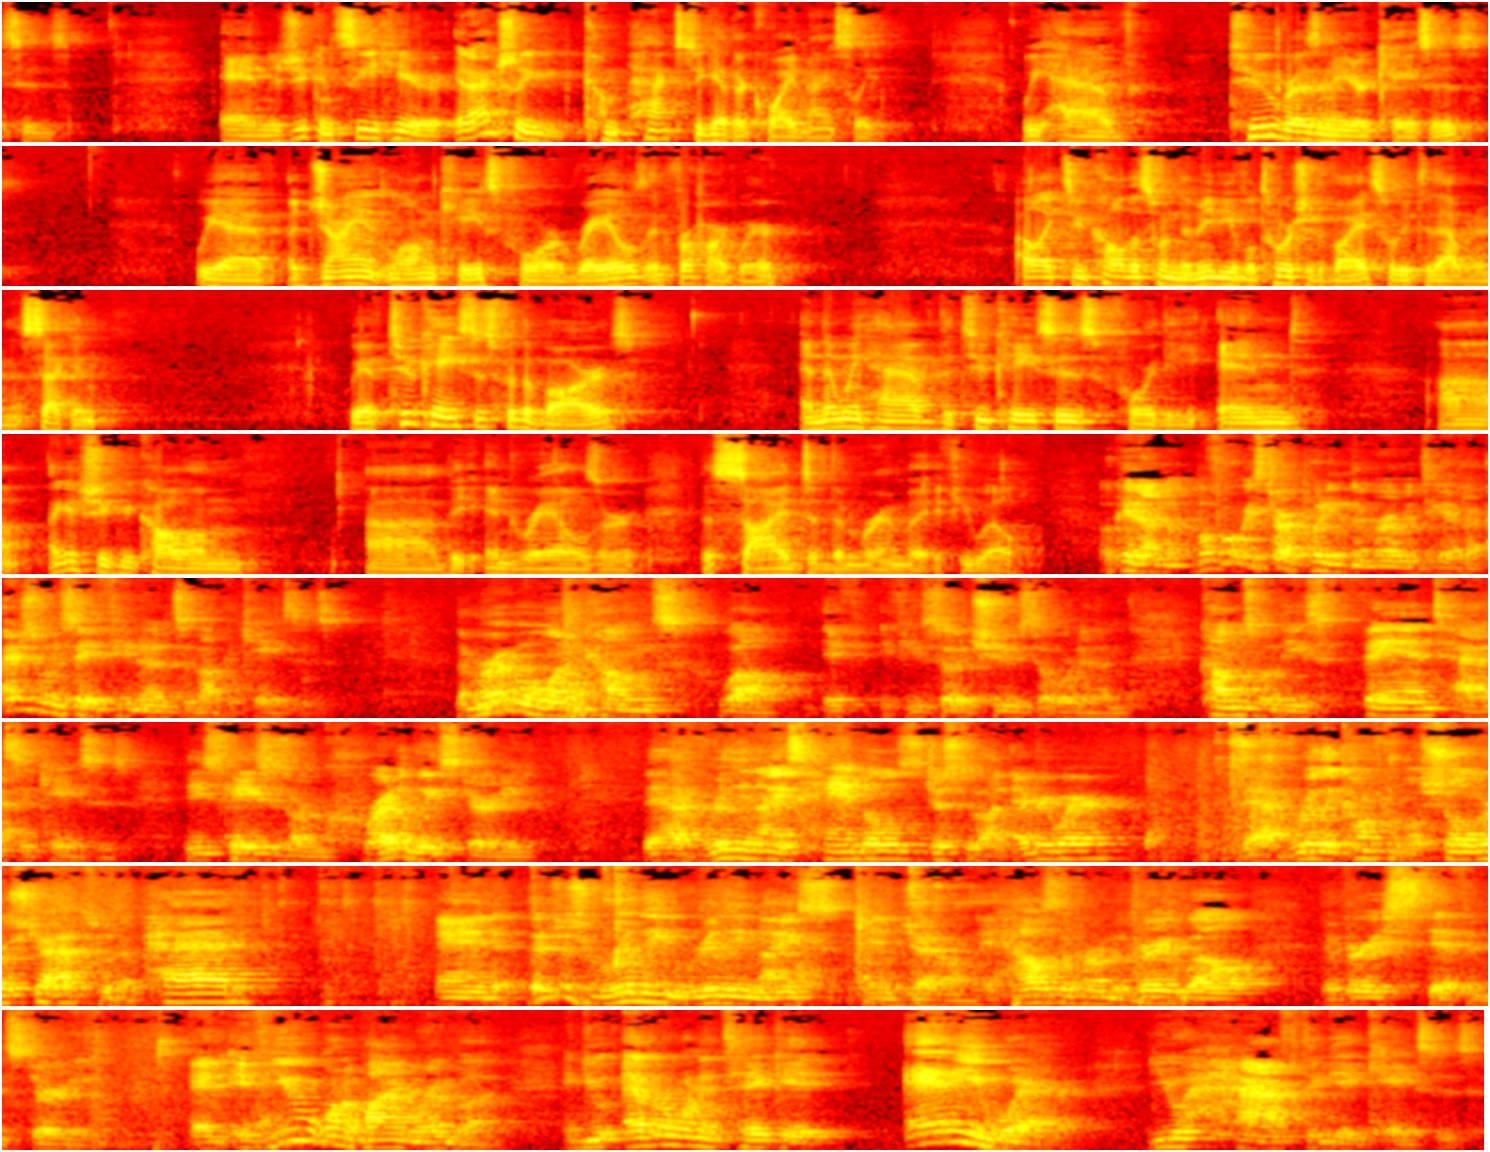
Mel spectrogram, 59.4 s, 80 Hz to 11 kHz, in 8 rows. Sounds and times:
Speech: 0.0 - 0.4, 1.1 - 7.6, 8.4 - 11.6, 12.5 - 15.6, 16.6 - 18.2, 18.8 - 46.1, 46.8 - 59.4.

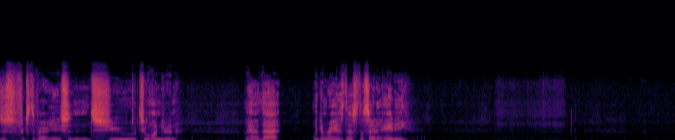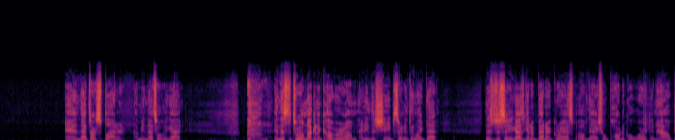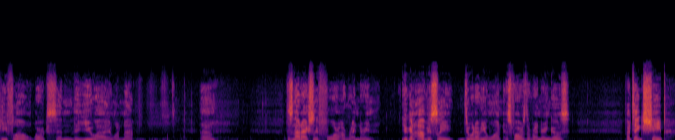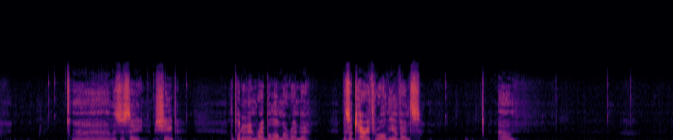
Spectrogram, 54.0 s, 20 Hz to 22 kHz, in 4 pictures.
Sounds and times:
Speech: 0.0 - 3.6, 4.9 - 5.6, 6.3 - 8.2, 14.8 - 17.2, 18.8 - 22.3, 23.2 - 29.7, 31.0 - 31.4, 32.7 - 38.4, 39.5 - 40.5, 41.9 - 44.2, 45.1 - 46.8, 47.4 - 49.0, 50.4 - 50.9.

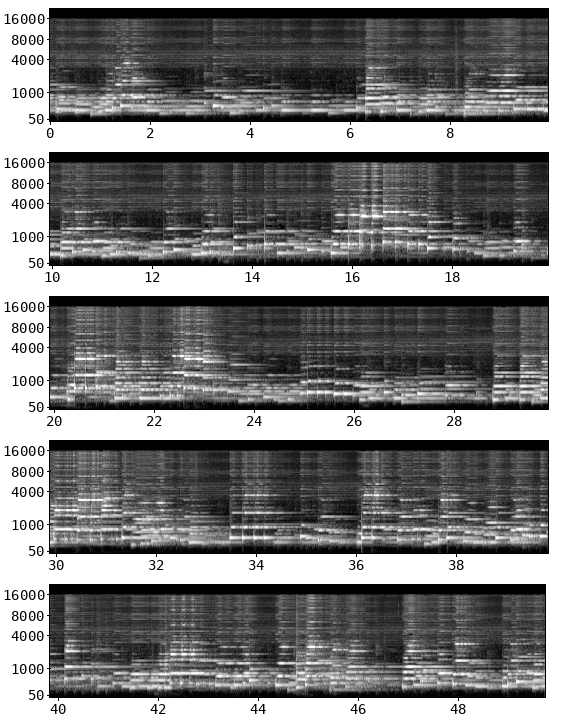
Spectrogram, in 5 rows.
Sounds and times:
Steelpan: 0.0 - 5.2, 6.0 - 49.7.

